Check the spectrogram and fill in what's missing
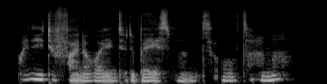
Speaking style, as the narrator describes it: Ruby whispered right into his ear

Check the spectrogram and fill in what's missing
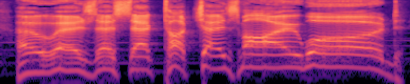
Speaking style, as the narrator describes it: he roared

